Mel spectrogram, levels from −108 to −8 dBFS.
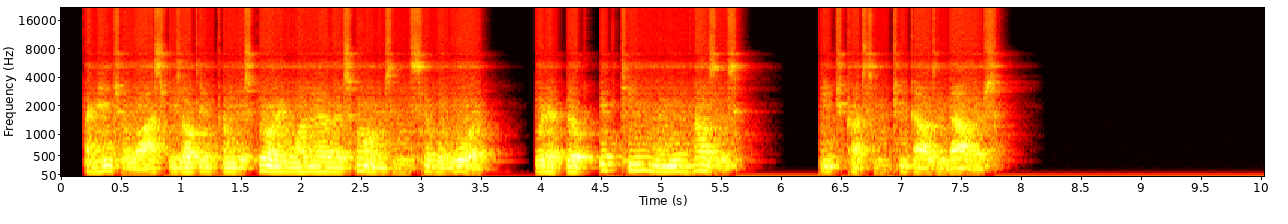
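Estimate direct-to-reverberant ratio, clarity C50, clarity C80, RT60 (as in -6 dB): -6.0 dB, 7.5 dB, 12.5 dB, 0.45 s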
